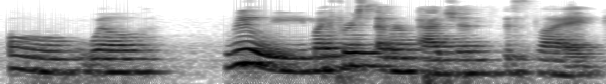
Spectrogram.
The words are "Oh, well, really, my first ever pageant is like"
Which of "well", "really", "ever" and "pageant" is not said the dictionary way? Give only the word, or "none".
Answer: pageant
